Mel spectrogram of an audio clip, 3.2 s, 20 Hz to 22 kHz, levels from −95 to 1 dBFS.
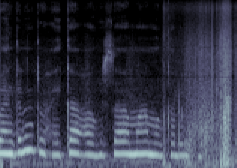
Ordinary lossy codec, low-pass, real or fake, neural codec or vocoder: none; none; real; none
